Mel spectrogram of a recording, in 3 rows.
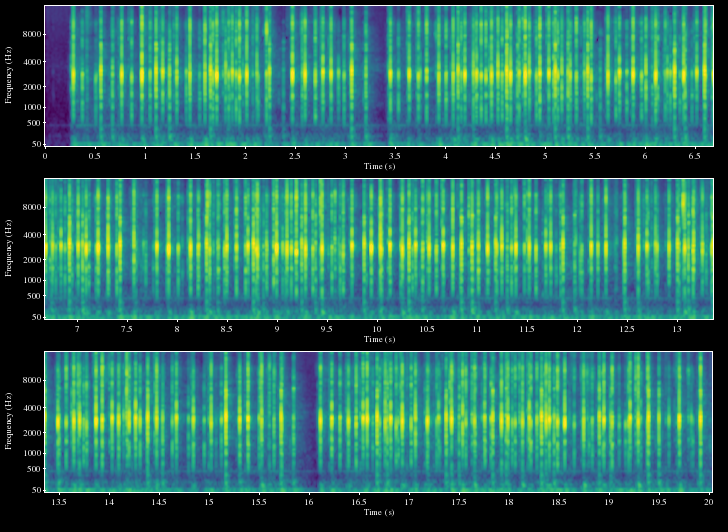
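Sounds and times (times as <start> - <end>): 
mechanical keyboard with Akko V3 Creamy Yellow Pro switches typing: 0.3 - 20.0.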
